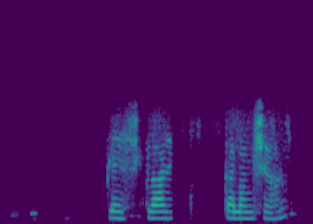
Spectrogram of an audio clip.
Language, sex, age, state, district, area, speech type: Sanskrit, female, 18-30, Assam, Nalbari, rural, conversation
